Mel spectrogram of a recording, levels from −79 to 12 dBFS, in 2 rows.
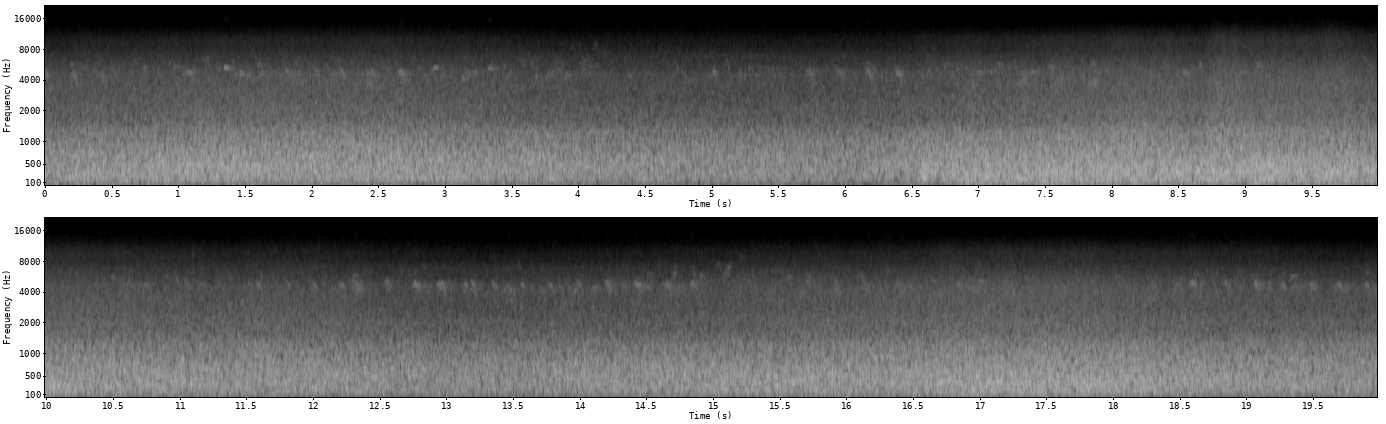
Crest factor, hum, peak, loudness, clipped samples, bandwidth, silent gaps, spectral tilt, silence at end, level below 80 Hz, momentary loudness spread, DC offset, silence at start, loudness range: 18 dB; none; -2 dBFS; -20 LUFS; under 0.1%; over 20 kHz; none; -6 dB/octave; 0 s; -40 dBFS; 6 LU; under 0.1%; 0 s; 5 LU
